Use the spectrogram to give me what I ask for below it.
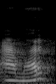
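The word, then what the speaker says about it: عمرو: Ibnu Amrin Ibnu Amar Jadi kalau ada Wow kali pada kalimat inro ini kemudian Wow itu bacanya adalah Amar sementara jika tidak ada uangnya ini maka dibaca dengan Umar Amar Ibnu Aziz Ayu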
